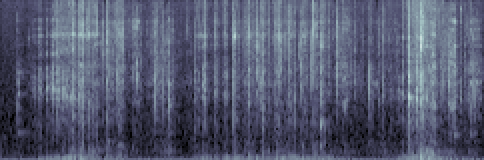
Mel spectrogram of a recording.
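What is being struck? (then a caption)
Laundry soap bar cut with a knife. A utility knife shaves thick curls from a solid, dry brown laundry soap bar, making a steady run of short, crisp scraping and clicking strokes with bright, dry edges. A low rumble sits underneath, and a louder burst of cutting comes near the end.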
